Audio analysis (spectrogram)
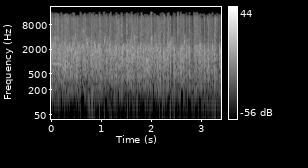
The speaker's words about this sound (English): One more time, round of applause for Cameron Esposito, your wonderful host.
